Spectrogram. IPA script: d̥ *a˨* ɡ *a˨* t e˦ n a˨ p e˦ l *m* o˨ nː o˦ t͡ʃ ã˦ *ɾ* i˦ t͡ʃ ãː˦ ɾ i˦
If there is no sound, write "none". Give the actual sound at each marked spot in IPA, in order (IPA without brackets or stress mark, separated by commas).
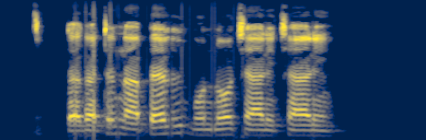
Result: a˨, a˨, m, ɾ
